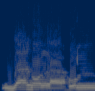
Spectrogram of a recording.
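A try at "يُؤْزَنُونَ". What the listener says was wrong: Yang di depan yuk zanu itu pakai hamzah, bukan ain.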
